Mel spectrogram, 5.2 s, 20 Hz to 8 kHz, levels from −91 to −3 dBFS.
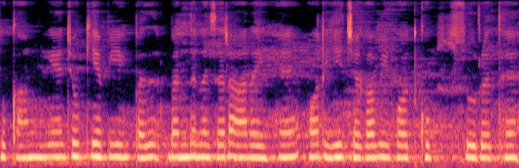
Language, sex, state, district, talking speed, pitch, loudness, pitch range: Hindi, female, Uttarakhand, Tehri Garhwal, 205 wpm, 215 Hz, -14 LUFS, 210-220 Hz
